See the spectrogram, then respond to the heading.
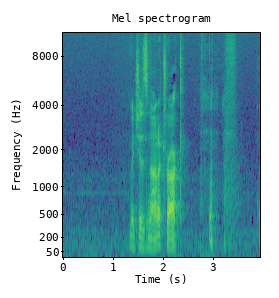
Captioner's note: chuckles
